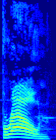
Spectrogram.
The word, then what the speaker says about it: Brown: to a tea That's EMT Brown rhymes with clown own which I'm beginning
